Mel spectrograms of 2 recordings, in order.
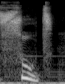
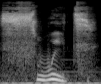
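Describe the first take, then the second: First: The word is pronounced like suit. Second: The word is pronounced like sweet. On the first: The speaker calls it wrong. "people don't know the right pronunciation. They call it suit" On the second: The speaker calls it right. "Is sweet and not suit"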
